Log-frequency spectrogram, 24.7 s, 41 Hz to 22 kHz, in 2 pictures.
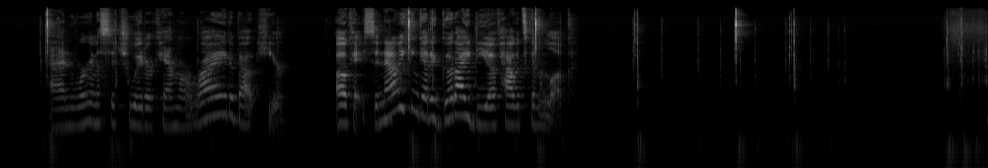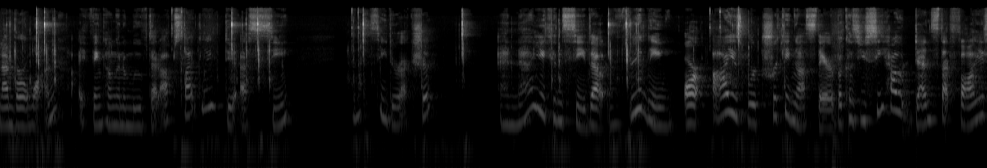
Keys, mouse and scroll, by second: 1.5 scroll up 2, 2.1 middle click, 2.5-3.1 scroll down 1, 3.4-5.5 middle drag, 5.5-5.9 scroll down 1, 5.9-6.3 scroll up 1, 6.3-6.9 scroll down 1, 6.9-10.5 shift+middle drag, 10.5-11.3 scroll up 1, 11.3 scroll down 1, 12.8 g, 15.2 s, 17.0-19.9 shift+middle drag, 19.9 s, 21.7-24.6 shift+middle drag.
